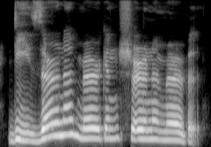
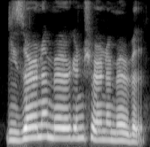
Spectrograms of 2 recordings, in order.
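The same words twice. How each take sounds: First: Die Söhne mögen schöne Möbel slowly, each Ö long and tense; slow practice sentence. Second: Said in the usual way. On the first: Shown as a demonstration. Teacher modelling practice sentence slowly for learners. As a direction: say it slowly, stretch every Ö. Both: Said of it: "here's a sentence".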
